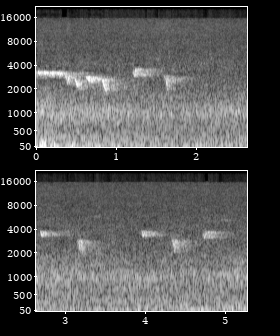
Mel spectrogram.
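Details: Tani-watari (valley-crossing) calling of a Japanese bush warbler, captured with a handheld camera and telephoto lens: a louder opening burst, then a run of short whistled notes stepping down in pairs, fading slightly, with low hiss behind.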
